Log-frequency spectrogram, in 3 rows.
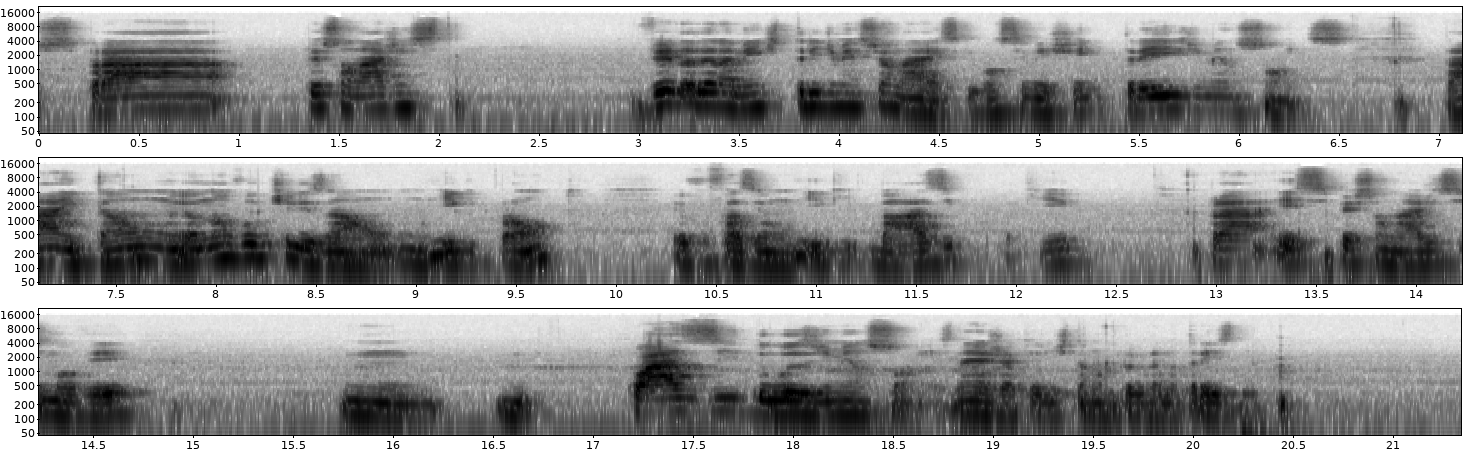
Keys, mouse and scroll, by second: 2.2-3.1 ctrl+middle drag, 3.2-4.5 ctrl+middle drag, 5.8-6.8 middle drag, 6.9-7.6 ctrl+middle drag, 7.7-9.3 ctrl+shift+middle drag, 9.6-10.4 middle drag, 10.5 x, 10.9 click, 12.1 click, 12.9-13.5 ctrl+middle drag, 13.8-15.0 ctrl+shift+middle drag, 16.0 click, 18.8-19.5 shift+middle drag, 19.8-20.5 ctrl+shift+middle drag, 20.7-21.3 ctrl+shift+middle drag.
